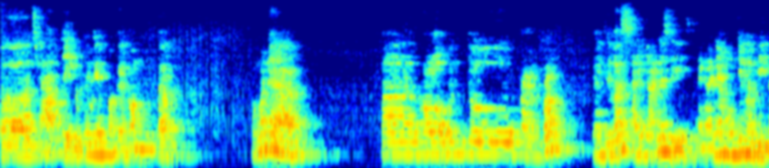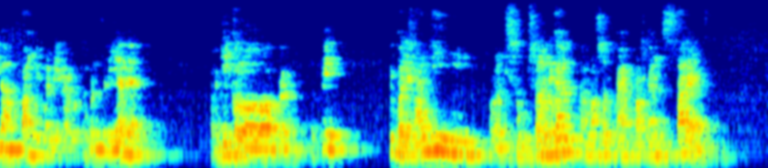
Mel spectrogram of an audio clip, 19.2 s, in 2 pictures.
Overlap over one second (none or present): present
